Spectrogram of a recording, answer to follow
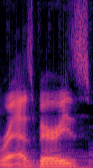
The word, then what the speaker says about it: raspberries: And in this case, I like to call it raspberries cuz that's how you spell it. And I don't know why they put the P there. I really don't cuz nobody says it like that.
